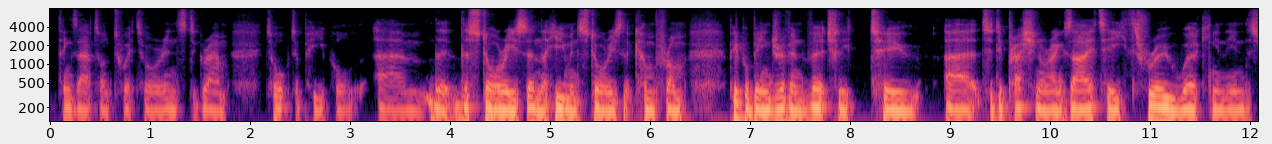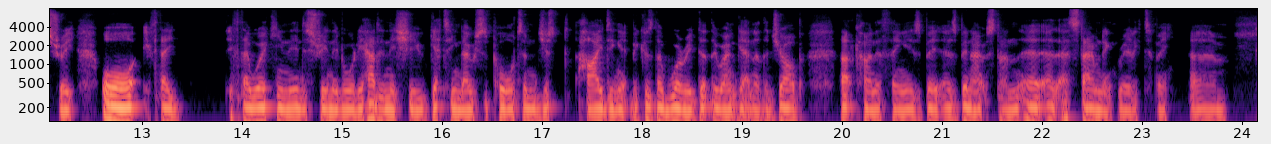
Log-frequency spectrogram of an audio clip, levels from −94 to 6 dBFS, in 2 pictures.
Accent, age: British, 30-49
